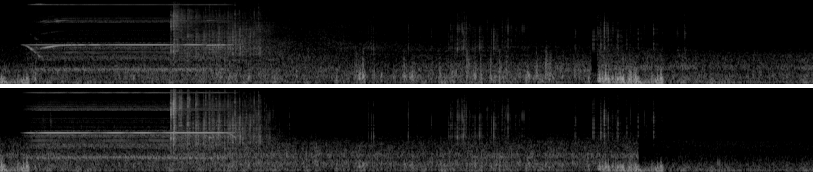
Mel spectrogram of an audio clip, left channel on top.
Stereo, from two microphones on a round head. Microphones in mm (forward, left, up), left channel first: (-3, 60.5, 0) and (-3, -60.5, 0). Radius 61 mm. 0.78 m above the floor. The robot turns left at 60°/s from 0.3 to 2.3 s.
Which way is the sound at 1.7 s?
65° right (ahead or behind).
